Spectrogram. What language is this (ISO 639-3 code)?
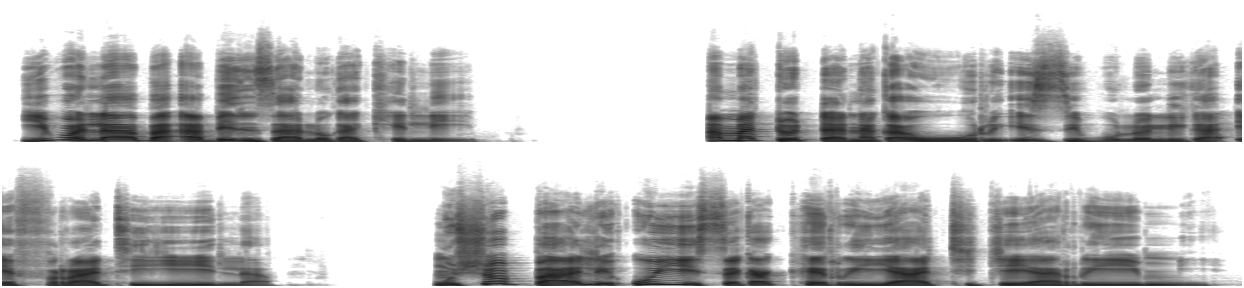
nde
